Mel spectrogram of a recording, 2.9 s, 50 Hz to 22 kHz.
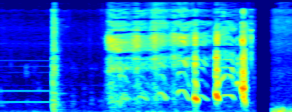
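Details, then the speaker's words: Bike-mounted pagal V4 keeps making quick rising chirps in short bursts with soft clicks, even with the bike switched off; the sound stops when the gas tank cap is opened and returns about five minutes later, so fuel tank venting is suspected. "possibly could be fuel escaping let's try opening the gas tank oh oh that's what it is it's stopped now I waited like 5 minutes and it it's back again"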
